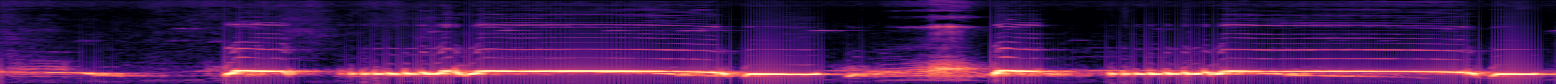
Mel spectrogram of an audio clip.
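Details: Night-time dove song: two phrases, each starting with rapid throbbing pulses and stretching into a long, even, low hum of a coo that dips at its close.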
